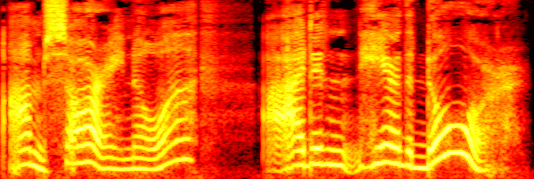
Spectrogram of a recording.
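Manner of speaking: put-on high, slow elderly lady's voice; befuddled elderly hostess apologizing; apologetic old woman. A narrator's reading. Dazed old woman greets her visitor.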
